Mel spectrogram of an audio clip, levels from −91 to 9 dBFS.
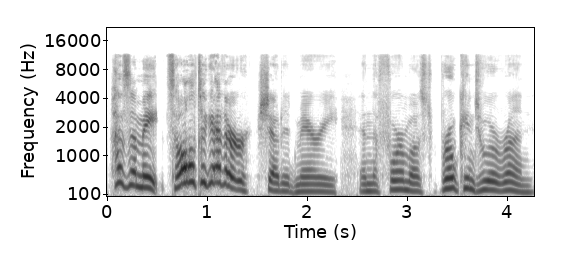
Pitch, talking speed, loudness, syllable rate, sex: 220 Hz, 180 wpm, -19 LUFS, 6.0 syllables/s, female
